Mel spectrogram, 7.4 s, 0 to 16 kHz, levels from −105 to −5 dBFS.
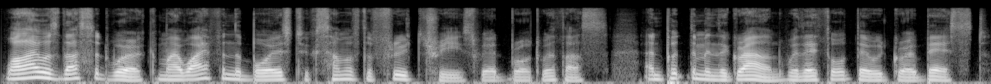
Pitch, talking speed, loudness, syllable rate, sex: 130 Hz, 280 wpm, -20 LUFS, 5.2 syllables/s, male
